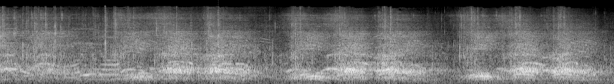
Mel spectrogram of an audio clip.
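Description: Large rally crowd chanting a slogan in unison, many voices shouting the same phrase over and over, about once every one and a half to two seconds.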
